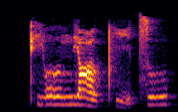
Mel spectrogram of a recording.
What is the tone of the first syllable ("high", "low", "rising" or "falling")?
high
